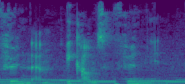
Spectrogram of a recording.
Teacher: the E sound is often replaced with an I.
